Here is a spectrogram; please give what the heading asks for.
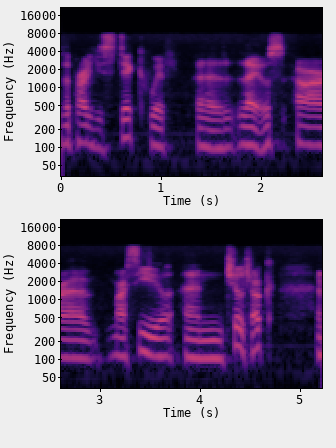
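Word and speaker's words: Laios: up every time because I keep thinking it's Laois, which is a county in Ireland. Because it's almost spelled the same, but it's no, it's Laos. Laos.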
